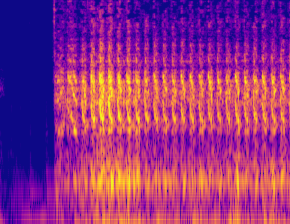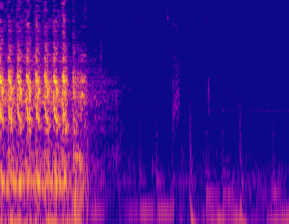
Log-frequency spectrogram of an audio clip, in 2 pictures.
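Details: Suzuki Hayabusa after sitting, relay primed pump twice: fast, even starter cranking about three seconds with no firing, spins over well but won't catch, cranks but no start.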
